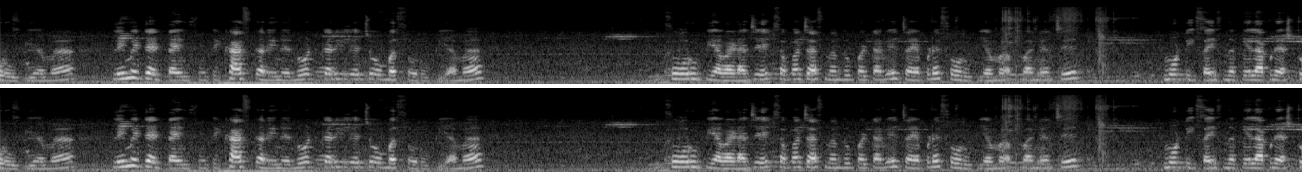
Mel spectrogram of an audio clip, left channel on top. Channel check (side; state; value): both; identical; correlation 1.00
